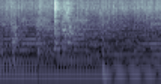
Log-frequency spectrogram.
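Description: Food frying and sizzling steadily in a hot pan while lad na is cooked, loud and close with occasional stirring clatter, no talk.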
